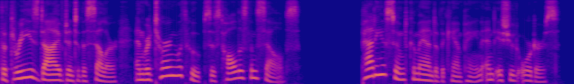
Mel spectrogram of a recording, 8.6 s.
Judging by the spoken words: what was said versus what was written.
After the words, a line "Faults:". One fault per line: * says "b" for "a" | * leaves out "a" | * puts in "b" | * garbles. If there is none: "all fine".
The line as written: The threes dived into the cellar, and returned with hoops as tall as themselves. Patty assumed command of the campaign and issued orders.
The threes dived into the cellar, and returned with hoops as tall as themselves. Patty assumed command of the campaign and issued orders.
Faults:
all fine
